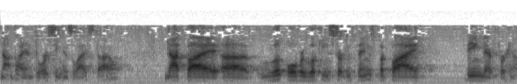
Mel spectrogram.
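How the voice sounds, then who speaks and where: A man at a medium pitch and moderate pace, fairly even intonation, big swings in loudness, long, frequent pauses and audible room echo. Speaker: army chaplain. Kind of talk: sermon. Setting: church.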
